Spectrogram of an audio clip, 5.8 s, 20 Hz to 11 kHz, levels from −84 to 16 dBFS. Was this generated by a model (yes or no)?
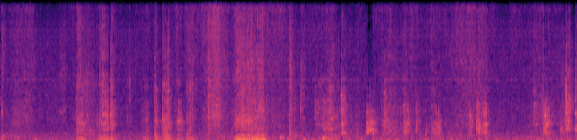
yes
